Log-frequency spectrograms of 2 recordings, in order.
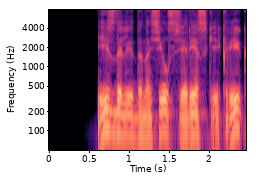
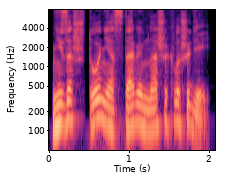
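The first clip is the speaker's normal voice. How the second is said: higher-pitched, mild refusal; objecting; 7 semitones higher than usual. A narrator's reading. Creole girl refusing to abandon the horses, objecting. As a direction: object in a young lady's raised pitch. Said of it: "возразила креолка".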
